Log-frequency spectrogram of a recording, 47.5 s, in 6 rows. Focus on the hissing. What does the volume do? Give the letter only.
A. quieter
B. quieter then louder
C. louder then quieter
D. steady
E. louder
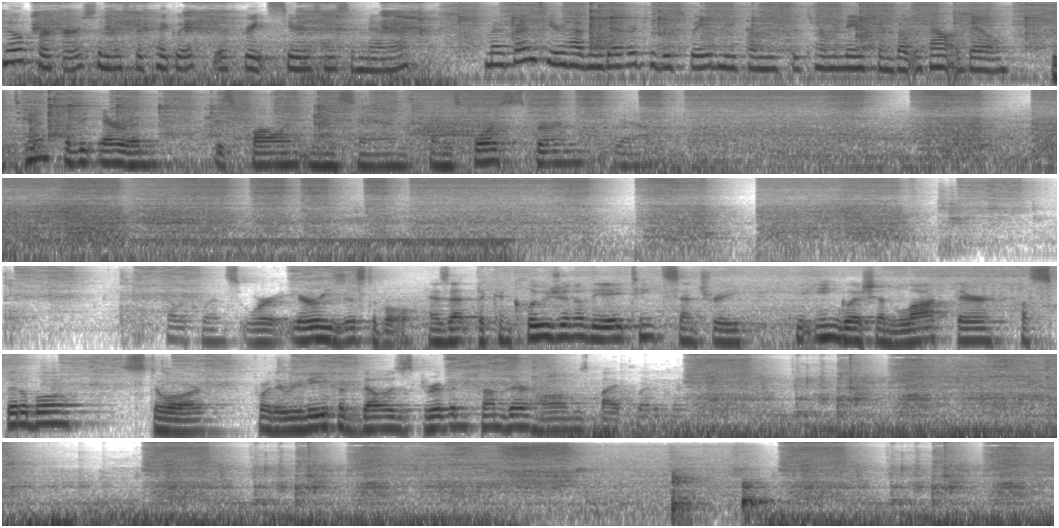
B.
